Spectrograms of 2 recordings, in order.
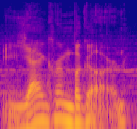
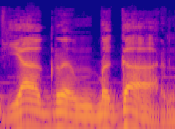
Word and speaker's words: Yagrum Bagarn: basement and we meet Yagrim Bagarn. Now I know how to pronounce his name, because he has unused voice dialogue. Here, take a listen. A visitor. What brings you to visit Yagrim Bagarn, Master Crafter and last living dwarf?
